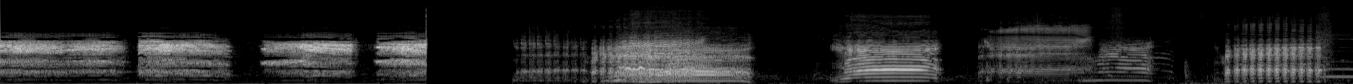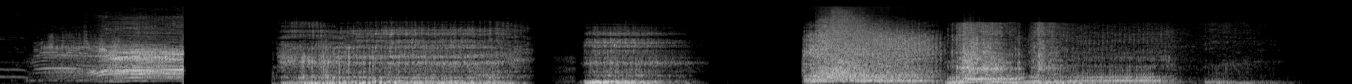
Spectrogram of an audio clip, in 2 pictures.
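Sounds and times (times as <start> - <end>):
lamb bleating: 5.2 - 7.6, 8.3 - 15.4
lion growling: 16.3 - 20.6, 22.4 - 26.6.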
